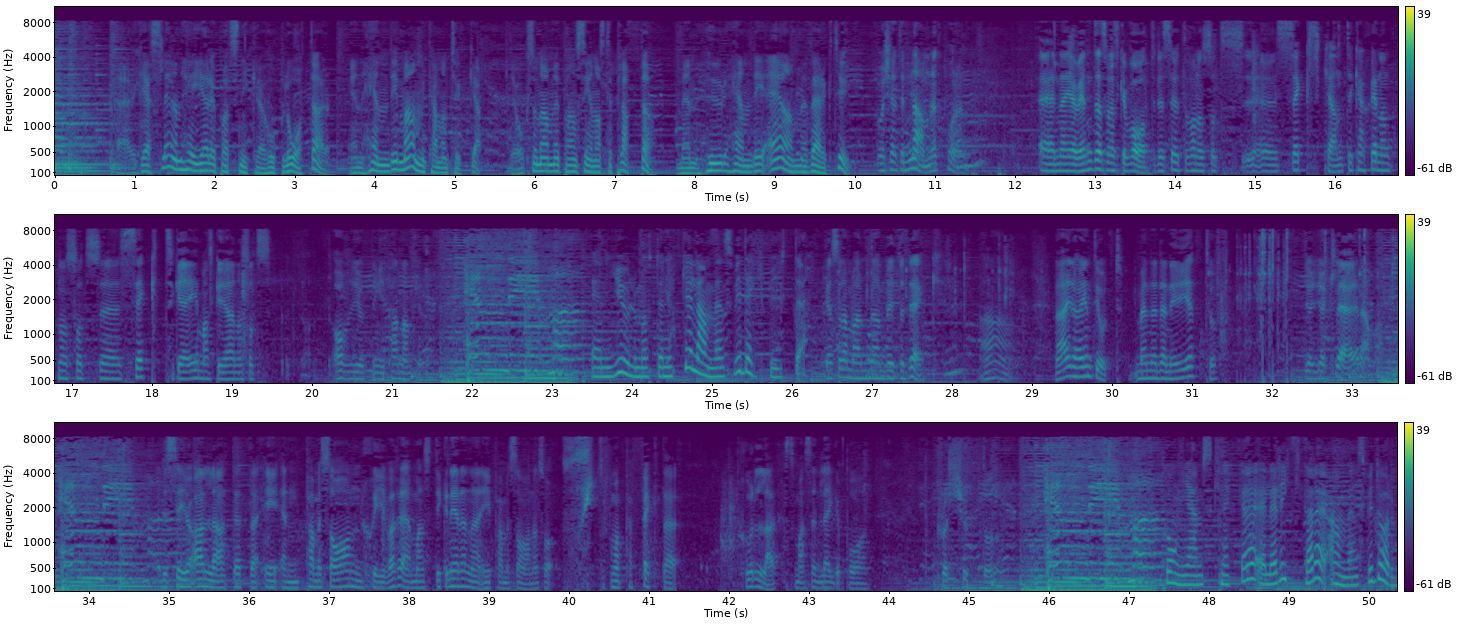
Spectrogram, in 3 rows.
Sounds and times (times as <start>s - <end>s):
Music: 0.0s - 29.8s, 31.4s - 38.0s, 43.6s - 50.3s
Speech: 23.6s - 28.8s
Tools: 31.3s - 32.3s.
